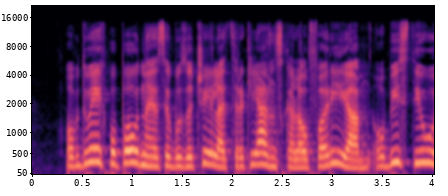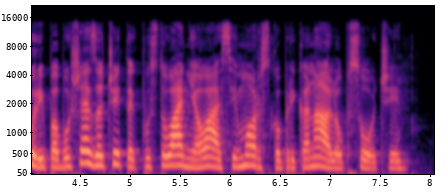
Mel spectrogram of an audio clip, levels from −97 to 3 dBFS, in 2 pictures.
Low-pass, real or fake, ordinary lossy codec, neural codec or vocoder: 14.4 kHz; real; none; none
